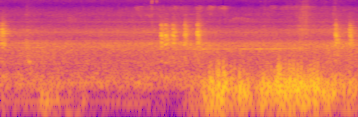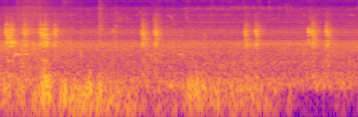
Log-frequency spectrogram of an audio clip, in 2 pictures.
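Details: Green monkeys in Barbados calling angrily, possibly over mango trees or rank within their troop: short harsh clustered barks in repeated bursts every second or two, over a low rumbling background.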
